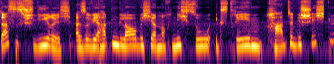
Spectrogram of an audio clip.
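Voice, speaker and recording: Background noise is noticeable as a woman speaks at a fairly slow pace. Her loudness stays very even and her intonation fairly even. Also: fairly high pitch for a woman. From Germany. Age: 30s. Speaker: interpreter. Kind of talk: casual interview.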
